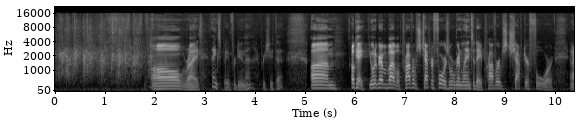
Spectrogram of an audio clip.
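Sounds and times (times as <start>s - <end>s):
audience applause: 0.0s - 2.3s
speech: 1.9s - 10.3s.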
